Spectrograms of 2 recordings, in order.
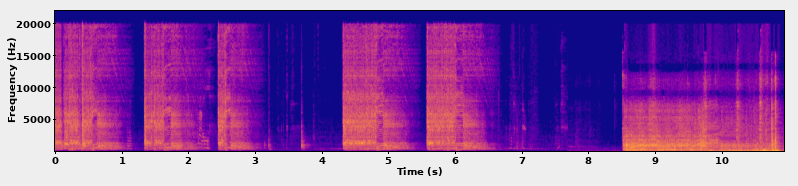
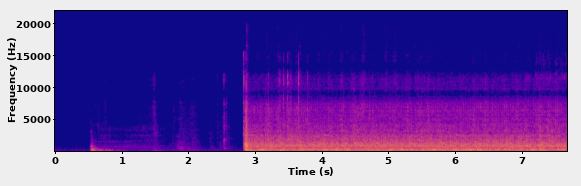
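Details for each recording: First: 1952 International Harvester L112 engine, unrun for decades, after a new 12-volt ignition coil fixed the no-spark problem. Short cranking bursts, then it catches and runs, but not steadily, while being hand-fed gas and starter fluid. The coil still gets hot. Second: 1952 International Harvester L112 barn-find truck engine, sprayed with extra gas, with spark confirmed at the plugs and a cold coil: after a few weak turns it cranks steadily and nearly catches but never idles on its own.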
